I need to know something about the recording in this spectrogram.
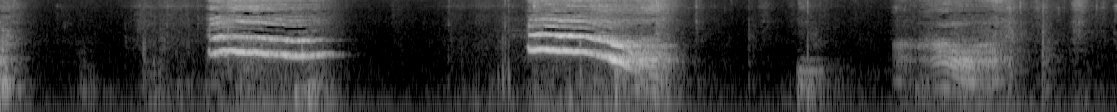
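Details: A Miniature Poodle "sings" to flamenco, giving three drawn-out, high, quavering howls, each sliding downward in pitch.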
